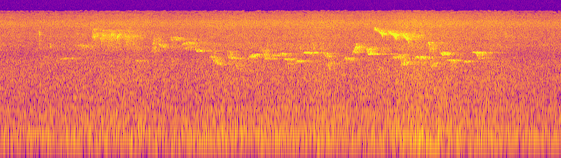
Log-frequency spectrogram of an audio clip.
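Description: Faint outdoor ambience with a small bird singing a string of short, high chirps and whistles of varying pitch, a few of them falling, from about a second in until past the middle.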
